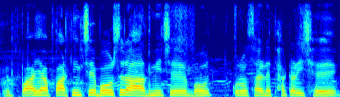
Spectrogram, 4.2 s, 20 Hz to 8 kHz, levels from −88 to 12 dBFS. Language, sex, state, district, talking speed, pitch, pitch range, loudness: Maithili, male, Bihar, Saharsa, 195 wpm, 190 Hz, 185-195 Hz, -22 LUFS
